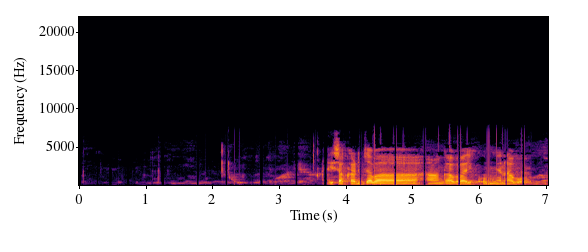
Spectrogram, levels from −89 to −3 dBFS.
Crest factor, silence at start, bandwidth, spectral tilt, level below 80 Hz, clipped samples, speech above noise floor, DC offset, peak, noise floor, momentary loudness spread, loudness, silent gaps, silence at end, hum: 18 dB; 2.3 s; 7.4 kHz; -6 dB/octave; -56 dBFS; under 0.1%; 45 dB; under 0.1%; -2 dBFS; -62 dBFS; 24 LU; -17 LUFS; none; 0 s; none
